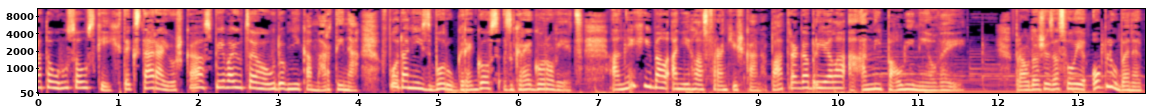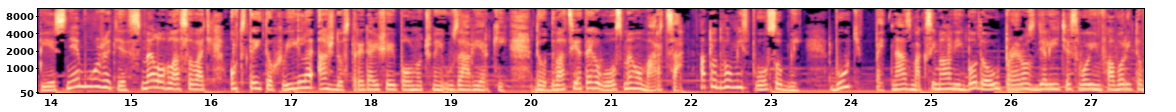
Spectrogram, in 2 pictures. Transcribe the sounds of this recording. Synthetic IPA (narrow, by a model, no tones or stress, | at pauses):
at̪ɔʊɦusɔʊskiːxt̪ɛkst̪aːɾajɔʃka̰spɪɛʋajuːt͡sɛɦɔɦud̪ɔbɲiːkamaɾt̪inafpɔd̪aɲiːzbɔɾuɡɾɛɡɔzzɡɾɛɡɔɾɔʋɪɛt͡sʔaɲɛ̰xiːbalʔaɲiɦlasfɾʔaɲciʃkaːna̰pat̪ɾaɡabɾiɛlaʔa̰ʔanːipaʊliːniɔʋɛj | pɾaʊd̪aʒɛzasʋɔjɛʔɔbʎuːbɛnɛːpɪɛsɲɛmʊɔʒɛcɛsmɛlɔɦlasɔʋaɟɔt̪ːɛjt̪ɔxʋiːlɛʔaʒd̪ɔst̪ɾɛd̪ajʃɛjpɔlnɔt͡ʃnɛjuzaːʋɪɛɾkʰid̪ɔd̪ʋat͡sɪat̪ɛɦɔʊɔsmɛɦɔmaɾt͡saat̪ɔd̪ʋɔmispʊɔsɔbmi | buc | pɛt̪naːzmaksimaːlniɣbɔd̪ɔʊpɾɛɾɔzɟɛliːcɛsʋɔjimfaʋɔɾit̪ɔ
